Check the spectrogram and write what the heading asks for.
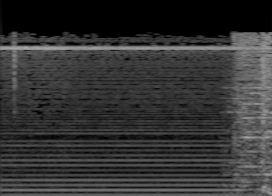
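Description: Steady electrical mains hum with a buzzy stack of overtones. Near the end a rush of noise comes in as the break's music begins.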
